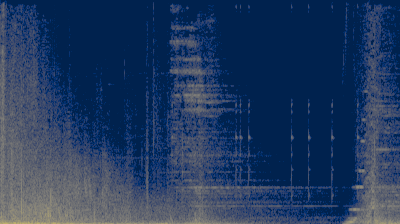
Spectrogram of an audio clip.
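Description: A Confringo spell explodes in the Hogwarts Legacy video game, a loud booming blast that rumbles and fades over a few seconds before another burst of crackling impact noise kicks in.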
